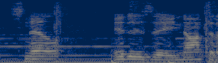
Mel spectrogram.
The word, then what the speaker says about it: Snell: called the Snell Knot pronounced like spell except with an N Snell it is a knot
